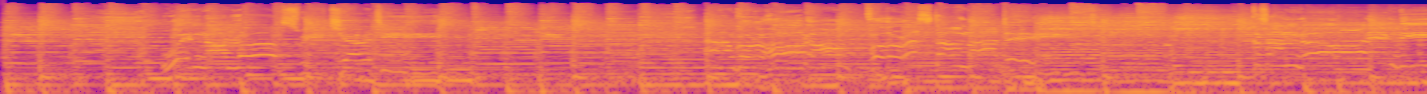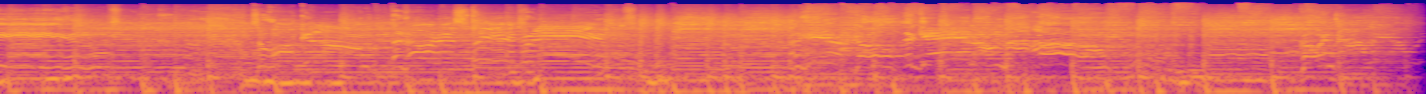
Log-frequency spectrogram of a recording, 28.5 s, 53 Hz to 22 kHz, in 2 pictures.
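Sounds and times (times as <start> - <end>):
electric guitar through a JCM800 amplifier with four G12T75 speakers: 0.0 - 28.5.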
